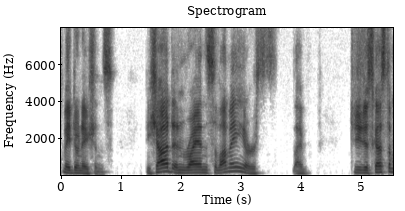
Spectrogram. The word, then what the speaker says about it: Salame: Nishad and Ryan Salame, or did you discuss them with Mr. Salame? He pronounces it Salam, so Mr. Salam.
